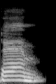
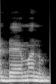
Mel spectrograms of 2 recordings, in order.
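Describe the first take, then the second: First: The final n sound is left silent. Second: The final n sound is pronounced. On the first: The speaker calls it right. "साइलेंट रखना है" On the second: The speaker calls it wrong. "बिल्कुल नहीं पढ़ना हमने"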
